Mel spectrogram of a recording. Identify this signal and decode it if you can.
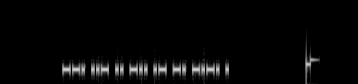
Morse code, heard as a keyed tone, about 52 wpm, 700 Hz. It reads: GUIDANCE
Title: Sentences from Top 1600 Words - New Word Drill - 50wpm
